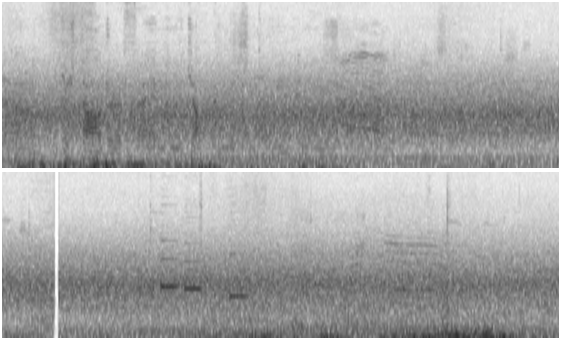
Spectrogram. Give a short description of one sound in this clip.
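Teenage boys call out to each other across an open field.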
